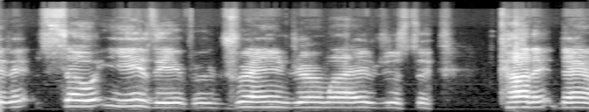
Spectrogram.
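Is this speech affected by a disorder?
Yes: cerebral palsy.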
